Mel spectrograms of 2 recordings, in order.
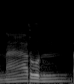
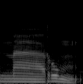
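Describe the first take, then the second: First: The final n is pronounced clearly and separately. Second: The n merges into the following m sound. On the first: The speaker calls it wrong. "Kalau idhar itu kan narun. Nah, itu harus jelas ya" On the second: The speaker calls it right. "idgham itu lebur, jadi bukan narun tapi narum"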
